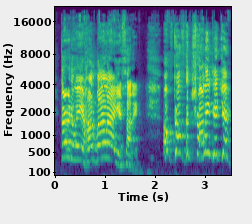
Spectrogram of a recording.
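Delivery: high, loud British teasing with a laugh. Acted. Tracer mocks Sonic for binning the bowl, teasing British. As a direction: rib him in a bright British accent. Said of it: "cheery British voice".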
